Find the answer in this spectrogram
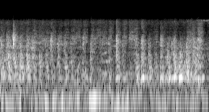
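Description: Chalk on a blackboard: a quick, faint run of short scratches and taps as lines are drawn.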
